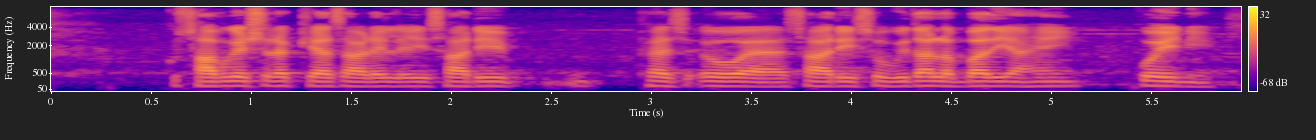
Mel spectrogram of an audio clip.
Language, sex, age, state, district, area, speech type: Dogri, male, 18-30, Jammu and Kashmir, Jammu, rural, spontaneous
